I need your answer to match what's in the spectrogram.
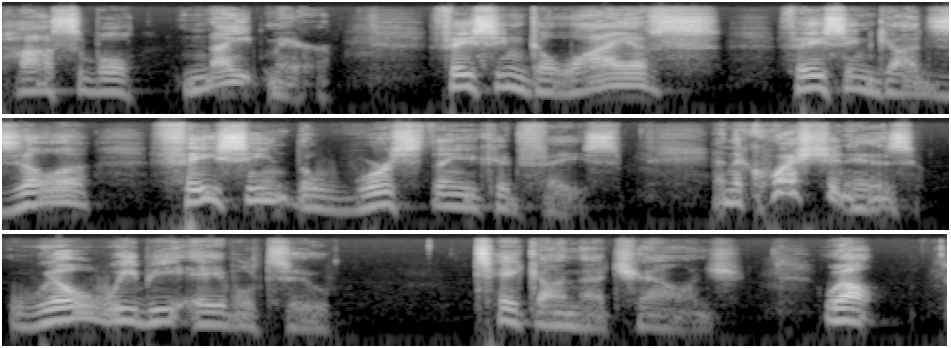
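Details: Adult man with ALS diagnosed four and a half years ago, advanced and nearing end stage: onset right calf, spreading through legs, core, arms and hands, now neck deep with difficulty speaking and breathing; speaks using a ventilator; dysarthria in amyotrophic lateral sclerosis.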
